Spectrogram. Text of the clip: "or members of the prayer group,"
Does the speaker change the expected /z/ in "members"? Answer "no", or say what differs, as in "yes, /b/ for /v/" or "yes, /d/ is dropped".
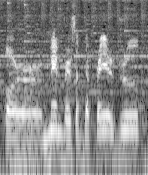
yes, /s/ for /z/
